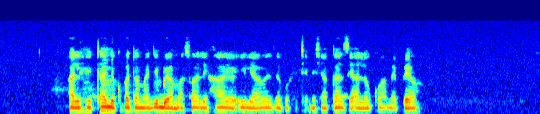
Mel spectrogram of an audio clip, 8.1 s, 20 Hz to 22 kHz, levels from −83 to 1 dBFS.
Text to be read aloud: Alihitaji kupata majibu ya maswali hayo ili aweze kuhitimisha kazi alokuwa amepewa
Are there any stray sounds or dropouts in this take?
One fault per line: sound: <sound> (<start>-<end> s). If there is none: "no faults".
no faults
